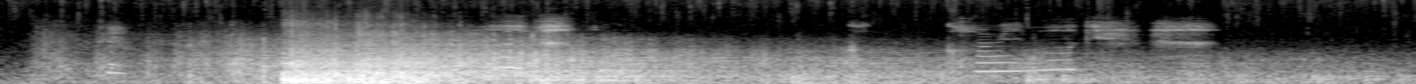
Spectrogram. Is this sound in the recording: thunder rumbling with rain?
yes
